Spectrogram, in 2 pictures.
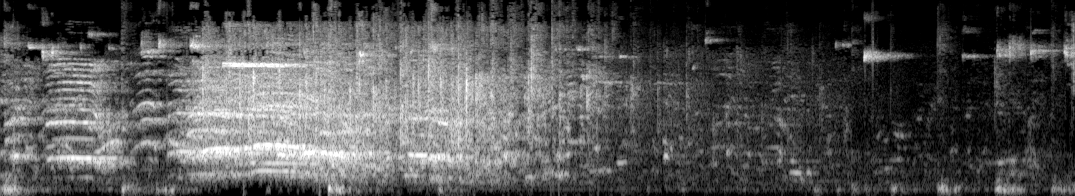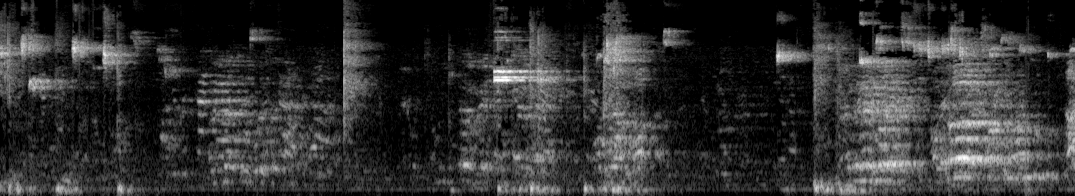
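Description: Young men shout and call out to each other in an echoing gym.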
